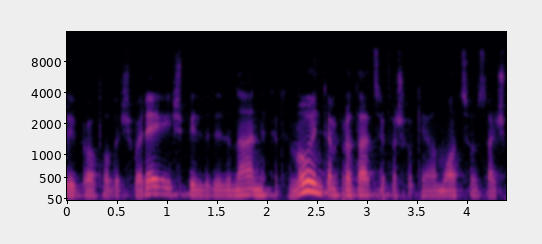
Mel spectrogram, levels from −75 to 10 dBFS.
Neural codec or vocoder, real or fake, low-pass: codec, 24 kHz, 0.9 kbps, WavTokenizer, medium speech release version 1; fake; 10.8 kHz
